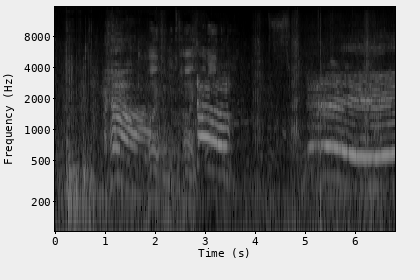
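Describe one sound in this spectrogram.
A man shouts loudly, urging on a horse.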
